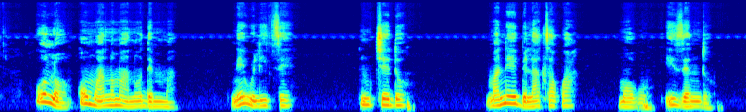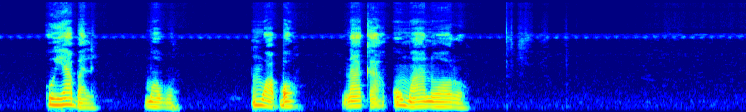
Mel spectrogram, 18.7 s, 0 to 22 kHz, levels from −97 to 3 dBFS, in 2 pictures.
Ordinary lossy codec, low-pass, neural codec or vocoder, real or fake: none; none; none; real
